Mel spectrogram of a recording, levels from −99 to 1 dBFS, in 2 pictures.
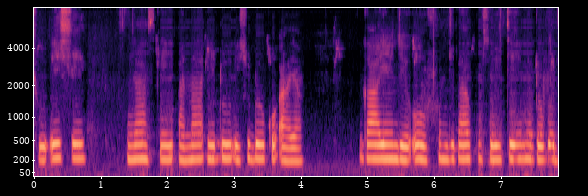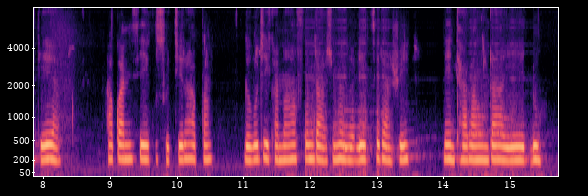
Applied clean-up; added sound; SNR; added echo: neural separator model SepFormer DNS4.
